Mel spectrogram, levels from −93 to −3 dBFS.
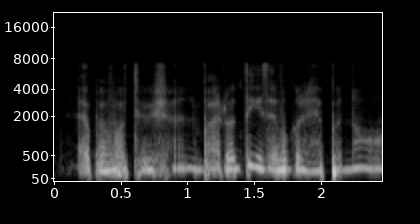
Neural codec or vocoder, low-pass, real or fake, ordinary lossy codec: autoencoder, 48 kHz, 128 numbers a frame, DAC-VAE, trained on Japanese speech; 7.2 kHz; fake; none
